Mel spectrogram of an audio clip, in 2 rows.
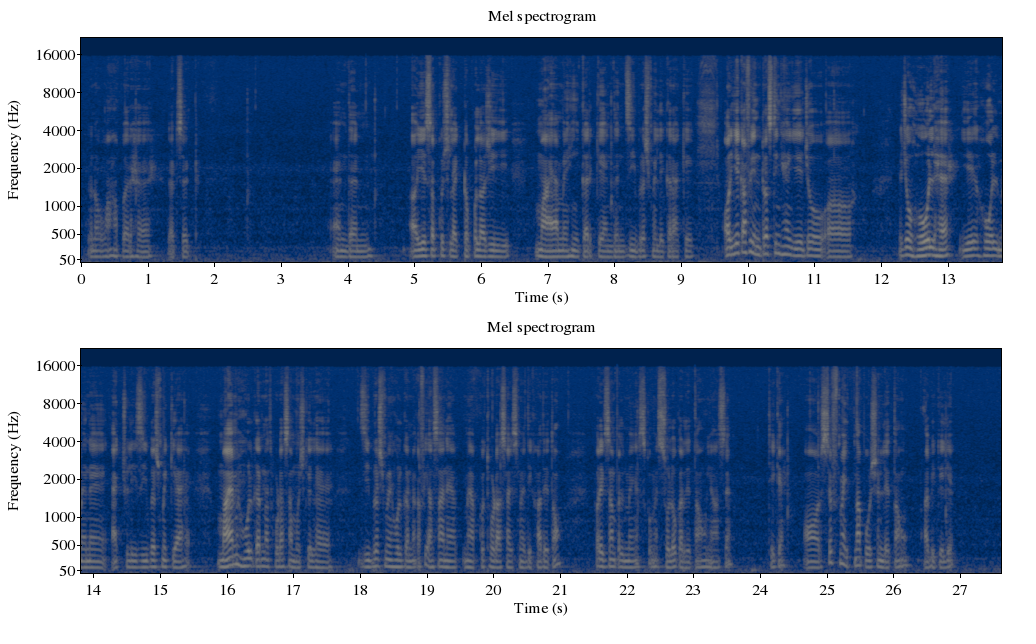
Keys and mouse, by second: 10.5 right click, 12.9 right click, 14.7 right click, 17.5 right click, 19.9 right click, 23.4 right click.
